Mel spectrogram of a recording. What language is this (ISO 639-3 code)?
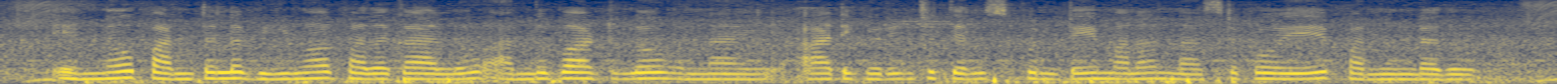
tel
